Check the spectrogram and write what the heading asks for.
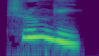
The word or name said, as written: ಸುರಂಗ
